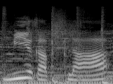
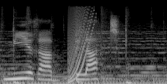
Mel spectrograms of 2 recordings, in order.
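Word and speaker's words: Myrapla: met someone who thought odish was not called mirapla but mira blood at first i just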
